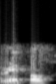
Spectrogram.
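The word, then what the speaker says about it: Replit: I've mentioned this before ripple ripple got IT repl and we pronounce that ripple so this is an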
